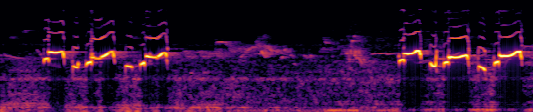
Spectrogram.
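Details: Loud oriental magpie-robin song for untrained birds: two clusters of short, bright whistled notes that rise and drop in quick succession, with soft low background murmur between the bursts.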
